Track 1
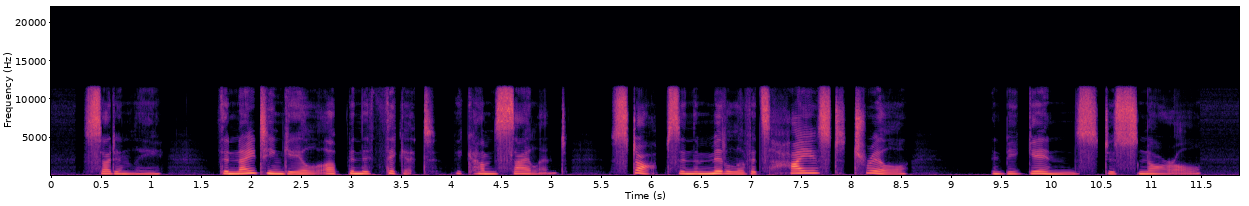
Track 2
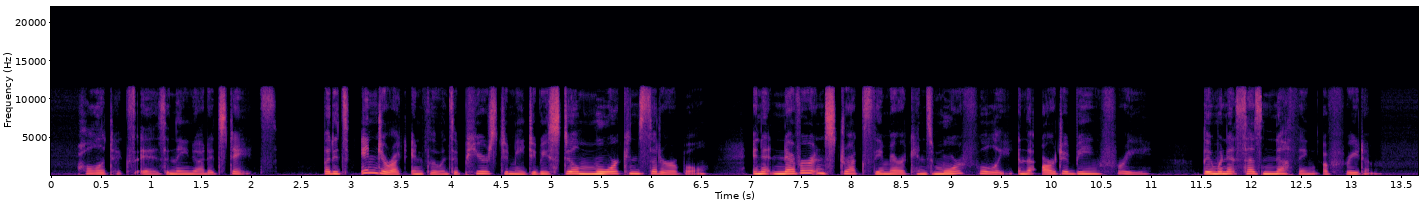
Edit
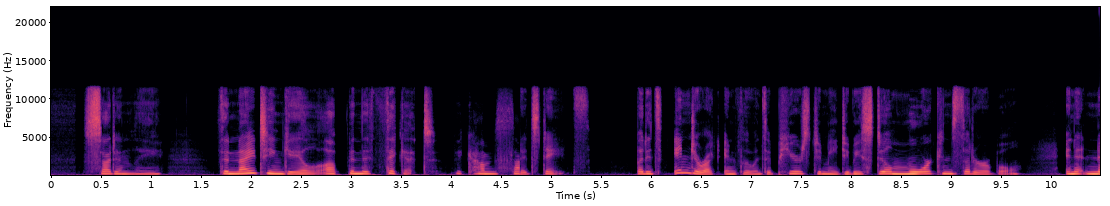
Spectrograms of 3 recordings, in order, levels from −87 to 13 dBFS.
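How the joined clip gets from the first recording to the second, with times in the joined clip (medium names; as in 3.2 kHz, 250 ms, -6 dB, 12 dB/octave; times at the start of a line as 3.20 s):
track 1
3.81–4.69 s: low-pass 6.1 kHz -> 1.3 kHz
4.69 s: go over to track 2 from 1.56 s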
